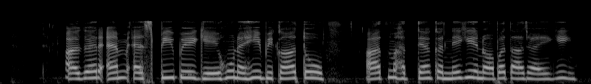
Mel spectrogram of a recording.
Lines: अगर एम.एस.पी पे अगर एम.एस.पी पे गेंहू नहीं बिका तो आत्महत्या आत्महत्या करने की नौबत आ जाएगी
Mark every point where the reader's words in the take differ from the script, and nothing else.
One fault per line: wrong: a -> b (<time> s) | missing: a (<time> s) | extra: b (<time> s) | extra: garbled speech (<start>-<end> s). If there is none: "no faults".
missing: अगर एम.एस.पी पे (1.9 s)
missing: आत्महत्या (4.3 s)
